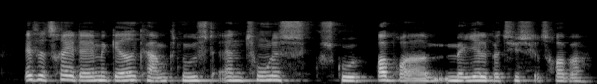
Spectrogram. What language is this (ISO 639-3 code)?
dan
